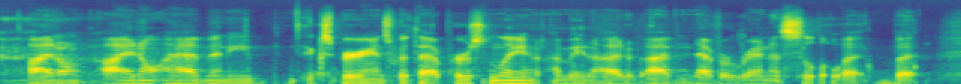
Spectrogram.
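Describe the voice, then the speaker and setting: A man with an American accent at a very fast pace, with noticeable background noise behind him. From Yuba City, Northern California. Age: 30s. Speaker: hunting guide. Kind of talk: casual chat.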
